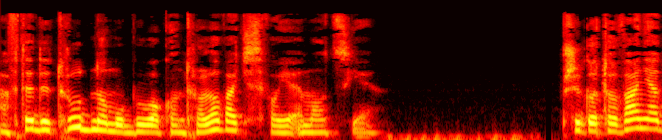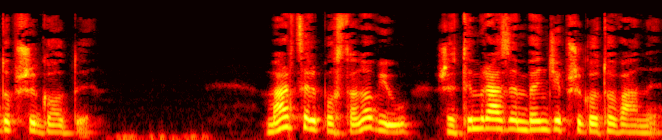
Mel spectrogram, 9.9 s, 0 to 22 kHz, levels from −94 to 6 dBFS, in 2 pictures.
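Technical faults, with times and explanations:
No technical faults can be heard anywhere in the clip.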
